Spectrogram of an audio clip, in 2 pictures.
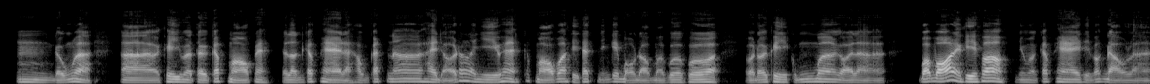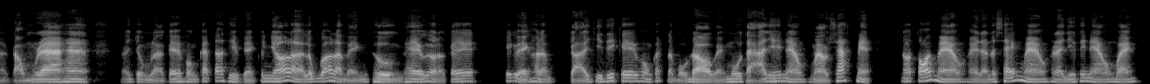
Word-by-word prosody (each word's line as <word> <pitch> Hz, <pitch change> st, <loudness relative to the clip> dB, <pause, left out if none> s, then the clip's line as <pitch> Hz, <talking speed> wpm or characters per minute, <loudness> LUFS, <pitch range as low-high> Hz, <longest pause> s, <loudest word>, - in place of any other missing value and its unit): Ừm, 110 Hz, -4 st, -5 dB
đúng 100 Hz, +5 st, -3 dB
là, 135 Hz, -, +3 dB, 0.2 s
à, 100 Hz, 0 st, +3 dB
khi 120 Hz, +2 st, +1 dB
mà 110 Hz, -2 st, +1 dB
từ 100 Hz, -1 st, +1 dB
cấp 135 Hz, +5 st, -1 dB
1 95 Hz, +2 st, +1 dB
nè 110 Hz, -2 st, +1 dB
cho 105 Hz, -, -5 dB
lên 105 Hz, 0 st, 0 dB
cấp 125 Hz, +3 st, -1 dB
2 105 Hz, -5 st, +5 dB
là 90 Hz, -, -1 dB
phong 100 Hz, -1 st, -6 dB
cách -, -, -2 dB
nó 135 Hz, +1 st, 0 dB
thay 120 Hz, -3 st, +2 dB
đổi -, -, -2 dB
rất 170 Hz, -, -1 dB
là 150 Hz, -, -2 dB
nhiều 110 Hz, -1 st, -2 dB
ha. 140 Hz, -, +3 dB
Cấp 160 Hz, -5 st, -16 dB
1 105 Hz, +2 st, +1 dB
á 135 Hz, -, +4 dB
thì -, -, -4 dB
thích 125 Hz, +1 st, 0 dB
những 110 Hz, 0 st, -12 dB
cái 130 Hz, -, -2 dB
bộ 95 Hz, -6 st, -4 dB
đồ 95 Hz, -1 st, -2 dB
mà 95 Hz, +1 st, -7 dB
vừa 110 Hz, +1 st, -2 dB
vừa 115 Hz, +1 st, +2 dB, 0.2 s
và -, -, -3 dB
đôi 105 Hz, +2 st, +1 dB
khi 115 Hz, -2 st, 0 dB
cũng, 120 Hz, +4 st, -5 dB
ơ, 120 Hz, -2 st, +3 dB
gọi 100 Hz, -2 st, -1 dB
là, 90 Hz, -2 st, -3 dB, 0.3 s
bó 125 Hz, +2 st, +3 dB
bó 140 Hz, -1 st, +8 dB
này -, -, +5 dB
kia, 130 Hz, -1 st, +4 dB
phải 150 Hz, -, +7 dB
hông? 130 Hz, -, +4 dB
Nhưng 105 Hz, 0 st, -10 dB
mà 105 Hz, -, -5 dB
cấp 130 Hz, +3 st, -4 dB
2 115 Hz, -4 st, +3 dB
thì 105 Hz, -, -8 dB
bắt 120 Hz, +4 st, -5 dB
đầu 95 Hz, -6 st, -1 dB
là 90 Hz, -2 st, -7 dB
rộng 95 Hz, +5 st, -4 dB
ra 115 Hz, 0 st, +8 dB
ha. 125 Hz, -2 st, +2 dB, 0.3 s
Nói 105 Hz, +2 st, -11 dB
chung 110 Hz, -2 st, -6 dB
là 90 Hz, -4 st, -3 dB
cái 125 Hz, +5 st, -1 dB
phong 115 Hz, -4 st, -5 dB
cách 145 Hz, -, -3 dB
đó 155 Hz, -, +1 dB
thì 130 Hz, -6 st, -4 dB
bạn 100 Hz, -2 st, -5 dB
có -, -, -7 dB
nhớ 140 Hz, +6 st, +2 dB
là 185 Hz, -, +3 dB
lúc 125 Hz, +1 st, -2 dB
đó 145 Hz, -, +2 dB
là -, -, +2 dB
bạn 100 Hz, +3 st, -6 dB
thường 110 Hz, -5 st, -1 dB
theo 125 Hz, 0 st, +1 dB
cái, -, -, -3 dB
gọi -, -, 0 dB
là, 100 Hz, -, -4 dB
cái 135 Hz, +5 st, -2 dB, 0.3 s
cái 160 Hz, -, -4 dB
bạn 105 Hz, -7 st, 0 dB
thể -, -, 0 dB
là -, -, -1 dB, 0.2 s
kể -, -, 0 dB
chi 135 Hz, +2 st, -5 dB
tiết 155 Hz, +4 st, -3 dB
cái 150 Hz, -1 st, 0 dB
phong 130 Hz, -4 st, -5 dB
cách 150 Hz, -, -7 dB
là -, -, -4 dB
bộ -, -, -6 dB
đồ 105 Hz, -4 st, +3 dB
bạn 100 Hz, +5 st, -5 dB
mô 125 Hz, -, -1 dB
tả 125 Hz, -, +1 dB
như 140 Hz, -, -1 dB
thế 150 Hz, -, -2 dB
nào? 110 Hz, -6 st, 0 dB
Màu 100 Hz, -2 st, +2 dB
sắc -, -, 0 dB
nè, -, -, 0 dB, 0.3 s
nó -, -, -2 dB
tối -, -, +3 dB
màu 110 Hz, +1 st, +3 dB
hay 110 Hz, -2 st, -4 dB
là 100 Hz, -, -2 dB
nó 115 Hz, -, -4 dB
sáng 150 Hz, +9 st, -1 dB
màu 120 Hz, -3 st, +3 dB
hay 125 Hz, -, -8 dB
là 105 Hz, -, +2 dB
như 115 Hz, +3 st, -5 dB
thế 155 Hz, -, -4 dB
nào 110 Hz, -8 st, 0 dB
hông 115 Hz, +3 st, -6 dB
bạn? 115 Hz, +4 st, 0 dB
115 Hz, 310 wpm, -24 LUFS, 105-130 Hz, 0.3 s, bó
